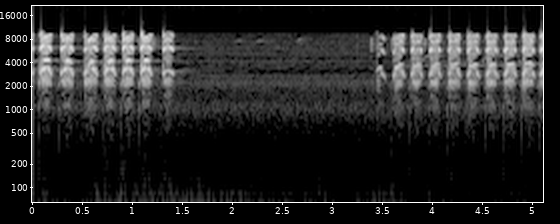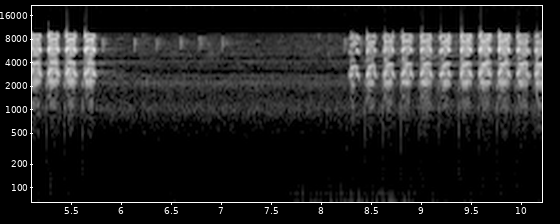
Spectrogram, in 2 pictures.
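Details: On a Loch Arkaig nest, 14 July 2024, a female osprey begs for fish, picked up by a livestream nest camera. Three long series of loud, rapid, piping chirps come in even pulses, separated by quiet gaps of about two seconds.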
